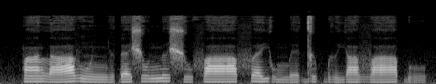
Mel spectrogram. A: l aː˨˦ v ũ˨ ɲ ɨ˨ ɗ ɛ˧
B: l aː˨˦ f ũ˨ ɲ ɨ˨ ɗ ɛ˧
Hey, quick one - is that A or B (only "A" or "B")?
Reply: A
